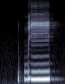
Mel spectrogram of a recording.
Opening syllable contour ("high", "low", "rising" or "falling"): high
